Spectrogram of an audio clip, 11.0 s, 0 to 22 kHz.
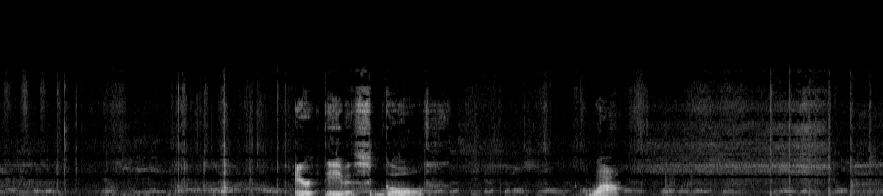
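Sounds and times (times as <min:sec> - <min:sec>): cards and plastic sleeve handled: 0:02.1 - 0:03.9.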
